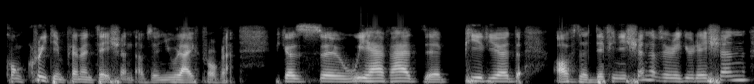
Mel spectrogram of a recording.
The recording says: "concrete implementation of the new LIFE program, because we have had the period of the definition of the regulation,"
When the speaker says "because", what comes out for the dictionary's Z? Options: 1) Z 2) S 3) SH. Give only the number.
1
